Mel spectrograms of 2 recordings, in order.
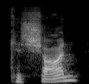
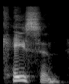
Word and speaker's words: Kaysen: I had been saying Kashawn prior. It's actually Kaysen prior. I noticed it because he actually put the pronunciation on his Twitter profile.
